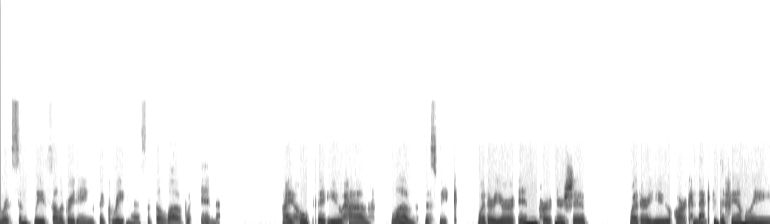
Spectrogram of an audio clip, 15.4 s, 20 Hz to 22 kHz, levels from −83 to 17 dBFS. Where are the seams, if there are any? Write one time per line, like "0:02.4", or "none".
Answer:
0:09.4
